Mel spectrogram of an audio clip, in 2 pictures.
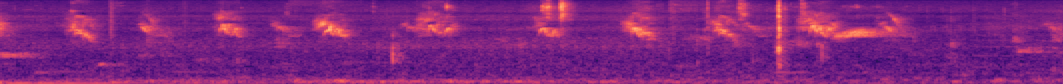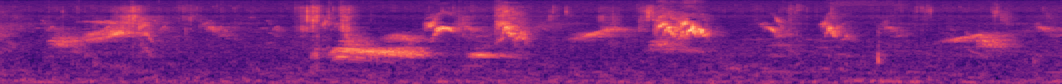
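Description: Small birds chirping in quick, repeated short high chirps, with a single sharp click about four seconds in.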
